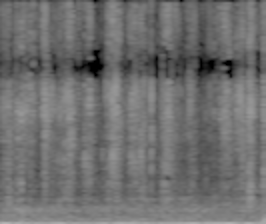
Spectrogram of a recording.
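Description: Faint rustle of a small foil lens-wipe sachet being held up and handled, over a steady low hum.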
